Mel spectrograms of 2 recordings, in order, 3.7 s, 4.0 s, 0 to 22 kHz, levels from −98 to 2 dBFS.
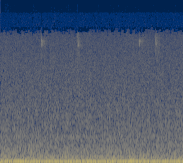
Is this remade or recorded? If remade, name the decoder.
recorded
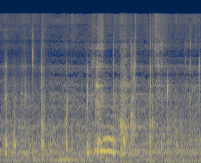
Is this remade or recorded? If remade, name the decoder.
remade, codec, SNAC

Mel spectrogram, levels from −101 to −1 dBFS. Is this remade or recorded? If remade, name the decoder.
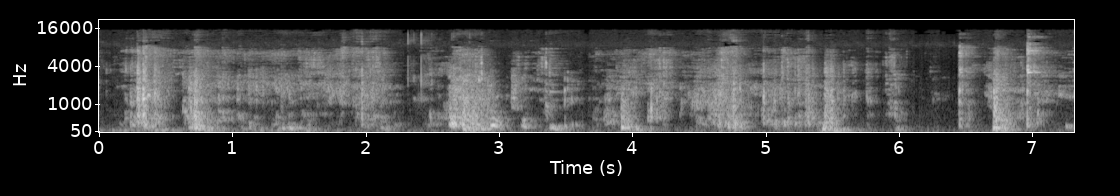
recorded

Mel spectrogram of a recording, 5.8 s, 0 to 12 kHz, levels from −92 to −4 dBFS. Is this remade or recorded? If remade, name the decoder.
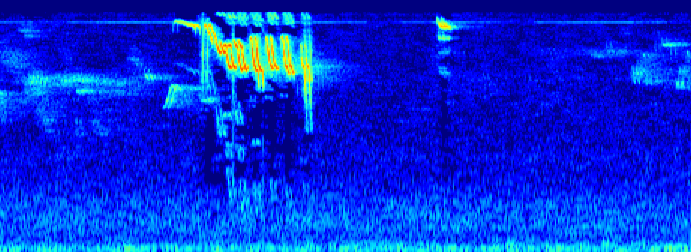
recorded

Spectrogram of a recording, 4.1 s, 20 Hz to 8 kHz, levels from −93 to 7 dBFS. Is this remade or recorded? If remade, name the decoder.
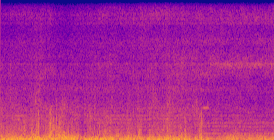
remade, codec, DAC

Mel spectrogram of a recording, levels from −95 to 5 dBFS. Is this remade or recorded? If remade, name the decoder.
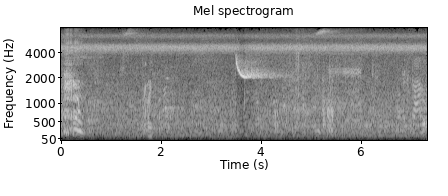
recorded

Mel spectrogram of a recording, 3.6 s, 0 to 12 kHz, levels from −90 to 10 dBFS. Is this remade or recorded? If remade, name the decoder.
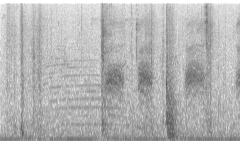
recorded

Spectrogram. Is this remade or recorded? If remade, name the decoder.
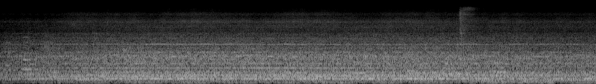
remade, autoencoder, DAC-VAE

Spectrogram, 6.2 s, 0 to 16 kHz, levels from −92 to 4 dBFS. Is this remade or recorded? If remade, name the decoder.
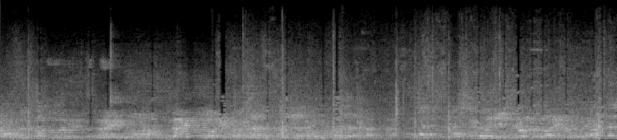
recorded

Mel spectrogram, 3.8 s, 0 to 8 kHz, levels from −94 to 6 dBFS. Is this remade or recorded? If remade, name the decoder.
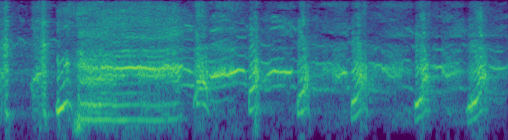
recorded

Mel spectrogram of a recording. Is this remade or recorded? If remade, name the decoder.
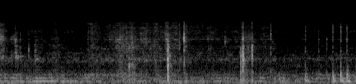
remade, vocoder, HiFi-GAN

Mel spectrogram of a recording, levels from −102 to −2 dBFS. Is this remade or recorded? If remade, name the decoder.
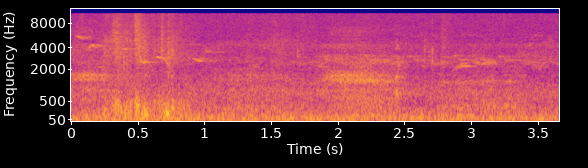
recorded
